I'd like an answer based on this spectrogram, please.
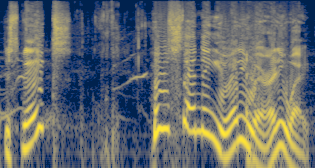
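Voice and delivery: Uncle Larry voice. Acted. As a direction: grill him as Uncle Larry. Uncle Larry character interrogating.

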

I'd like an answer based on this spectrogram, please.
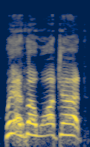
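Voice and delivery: hammed-up British; mock British accent. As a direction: stretch it out like a fussy Brit. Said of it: "little British accent".

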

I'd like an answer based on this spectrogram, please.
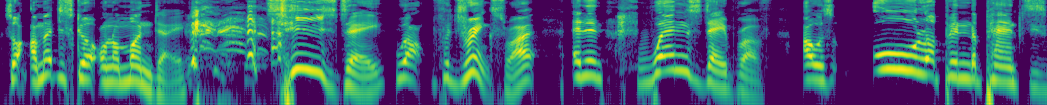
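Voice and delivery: hammed-up British lad accent; British accent, punching key words high; put-on British accent. Podcaster mocking a love song's lyrics, British accent. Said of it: "It's not okay to do accents anymore".

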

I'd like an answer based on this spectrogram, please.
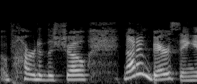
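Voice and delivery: ordinary talk

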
